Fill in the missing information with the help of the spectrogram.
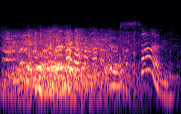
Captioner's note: audience laughter throughout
